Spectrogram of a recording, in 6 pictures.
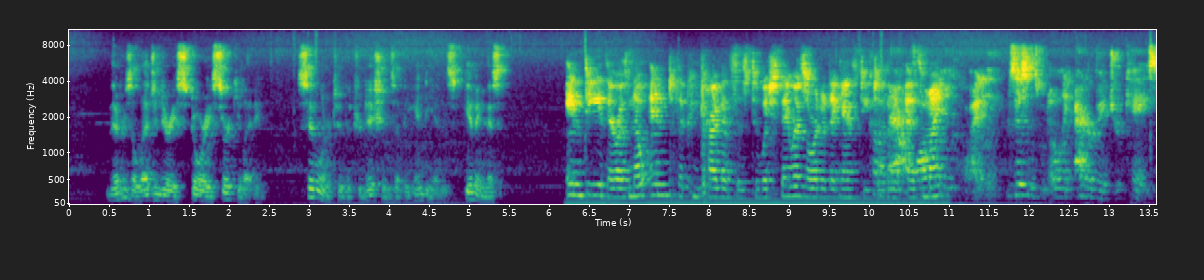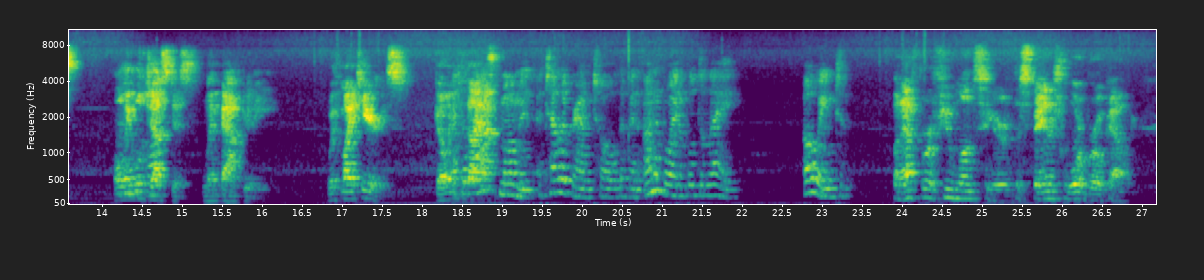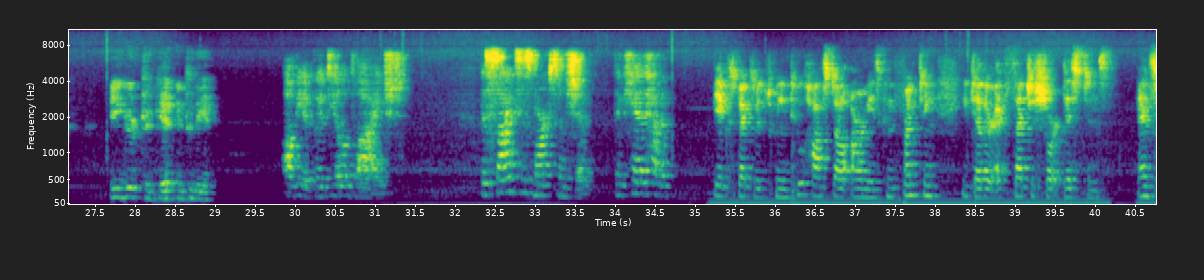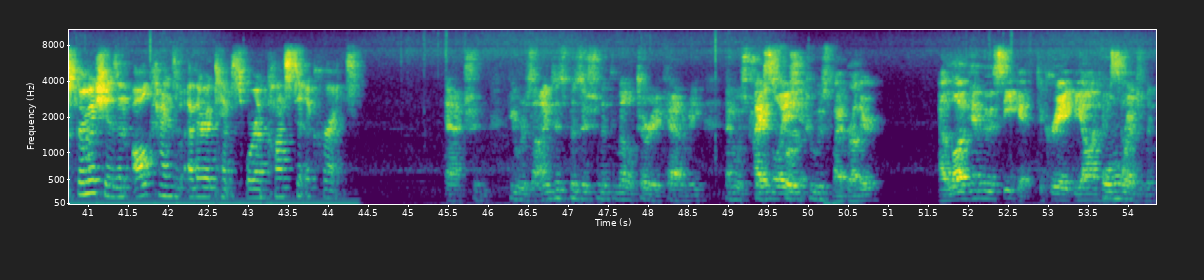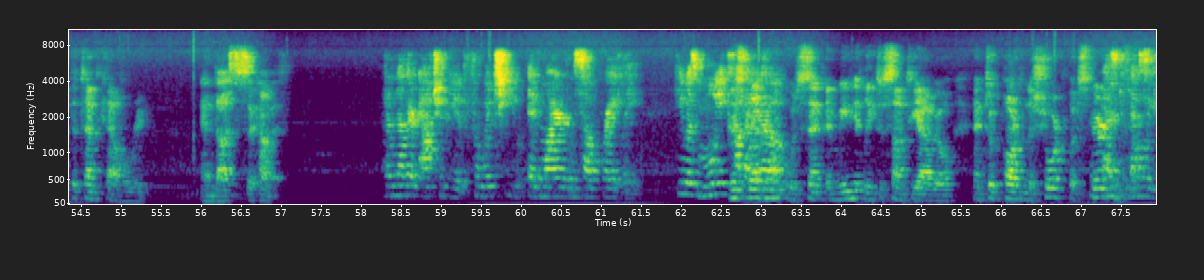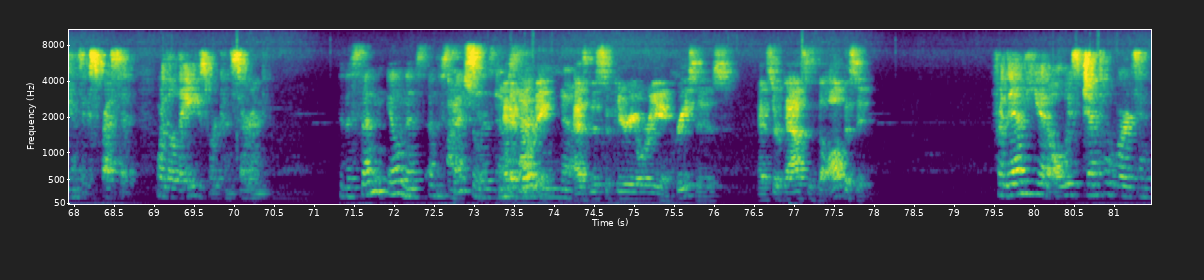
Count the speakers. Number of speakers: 7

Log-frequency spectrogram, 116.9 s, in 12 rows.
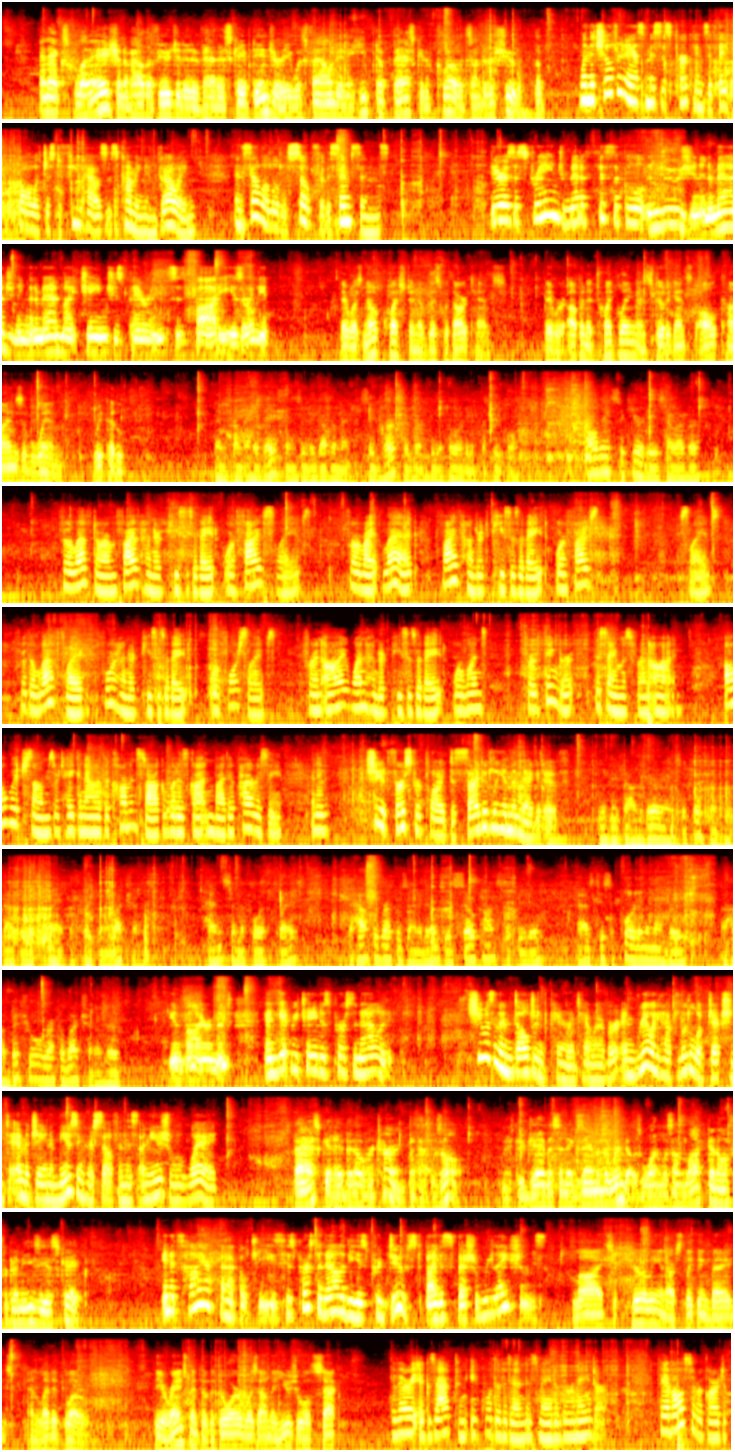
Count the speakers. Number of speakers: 6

